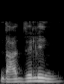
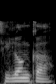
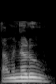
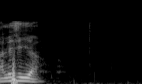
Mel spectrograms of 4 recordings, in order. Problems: constant background noise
